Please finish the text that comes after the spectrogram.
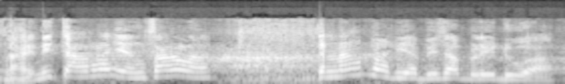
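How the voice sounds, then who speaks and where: An older man giving a Buddhist sermon, asking his audience lively rhetorical questions and slipping into words. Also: extremely high pitch, normal speed, slight background noise. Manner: animated, rhetorical questions, mixes in Javanese words. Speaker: Buddhist monk giving a Dhamma talk.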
